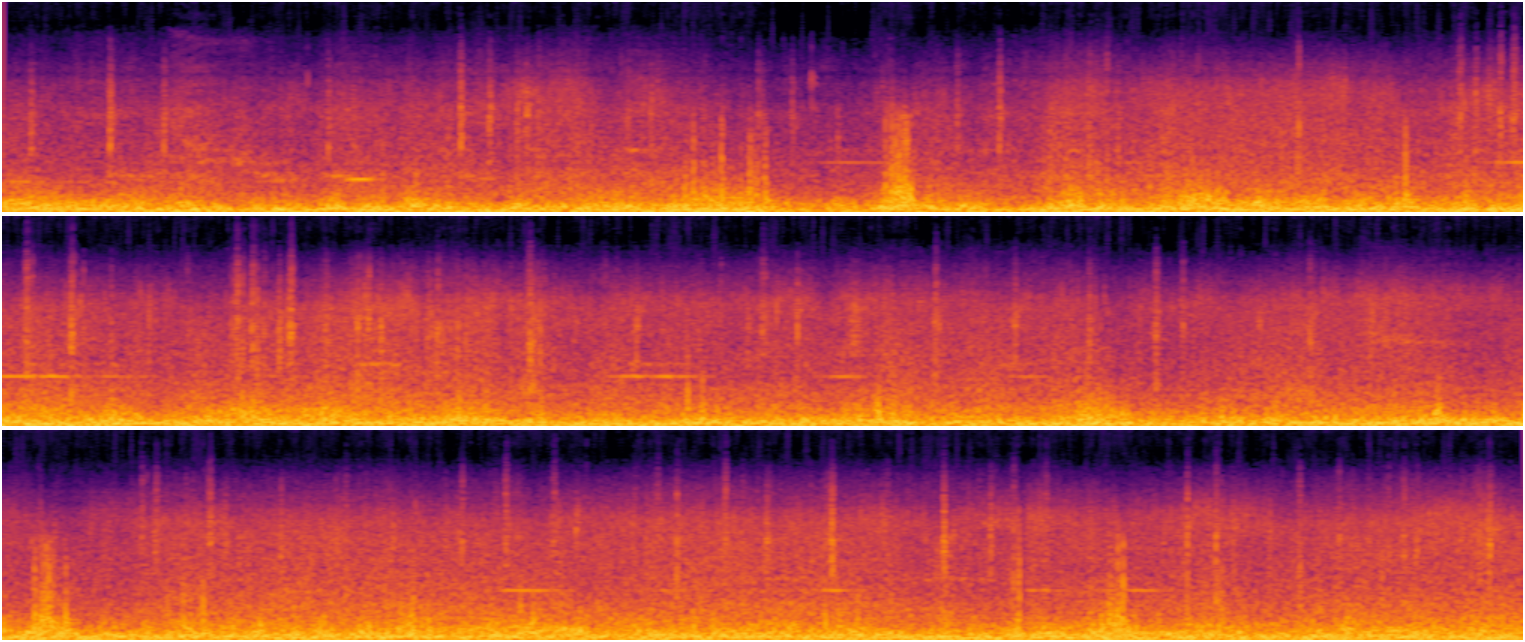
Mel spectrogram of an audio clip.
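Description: Wind buffeting the camera microphone while wing foiling on the water, a steady heavy low rumble with water noise mixed in. A few brief sharp knocks or splashes cut through it, the clearest about six seconds in and again about twenty seconds in.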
